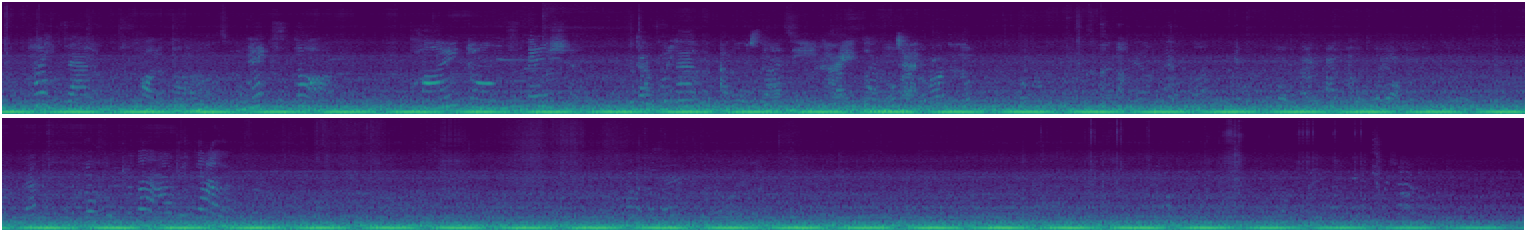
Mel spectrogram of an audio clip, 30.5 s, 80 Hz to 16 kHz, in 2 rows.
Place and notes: from Ruiyuan Station to Luye Station, the sound of message broadcasting, Train noise, Binaural recordings, Zoom H4n+ Soundman OKM II
Luye Township, Taitung County, Taiwan, 15 January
